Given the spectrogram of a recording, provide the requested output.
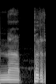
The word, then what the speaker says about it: nabr: Di mana wau bertasdid ini didahului huruf yang berharakat domah ini dibaca nabr ya. Apa artinya naber? Nabr itu artinya yaitu ada penekanan suara sedikit lebih tinggi. Jadi cara bacanya ditekan sedikit ya.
